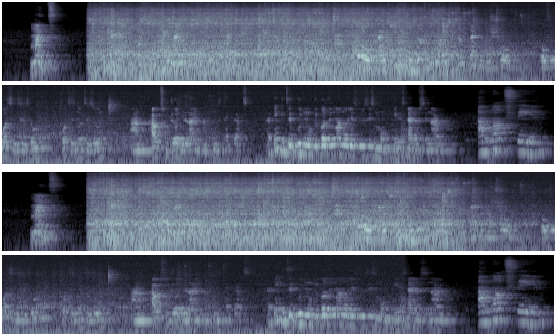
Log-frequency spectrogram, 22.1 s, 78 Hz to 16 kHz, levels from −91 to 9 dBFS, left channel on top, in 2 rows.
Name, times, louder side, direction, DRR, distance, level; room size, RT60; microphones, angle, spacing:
voice 1, 0.5-1.0 2.7-5.0 7.0-10.2 10.7-11.9 12.2-13.1 13.6-15.8 16.3-19.9 20.7-20.8, left 3 dB, 75° left, 6 dB, 0.4 m, -30 dB
sound 1, 1.7-19.1, right 1 dB, 90° right, 0.9 m, -27 dB
voice 2, 5.5-6.1 6.6-7.4 20.6-21.9, equal, 30° left, -6 dB, 0.7 m, -36 dB
2.7 x 2.1 x 3.6 m, 0.81 s
head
